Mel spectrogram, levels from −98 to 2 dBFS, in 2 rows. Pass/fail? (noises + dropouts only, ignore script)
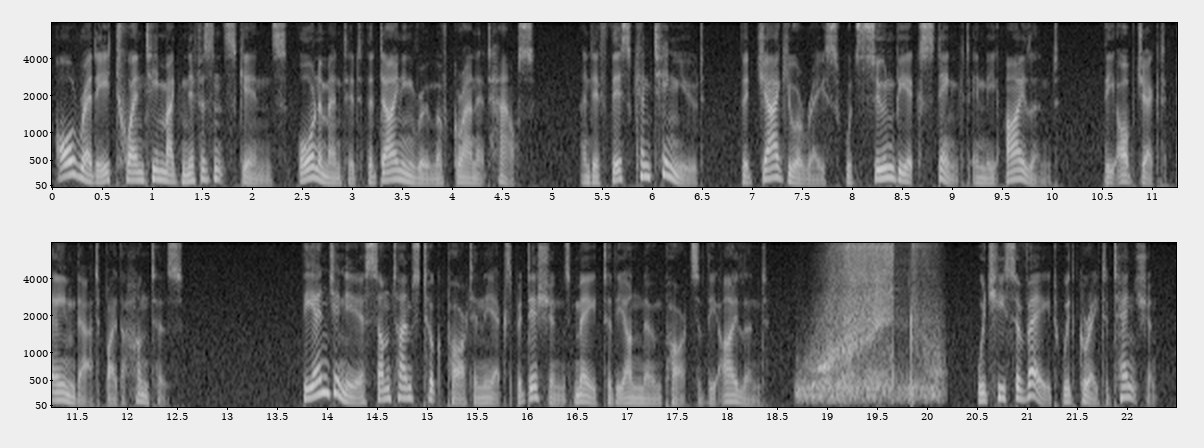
fail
